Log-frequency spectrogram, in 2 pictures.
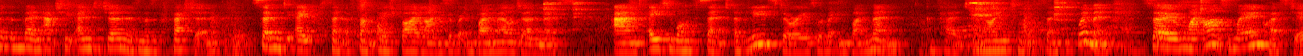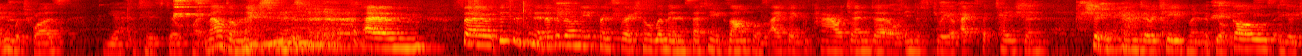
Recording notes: Recorded live at the 9% Event in Brighton.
